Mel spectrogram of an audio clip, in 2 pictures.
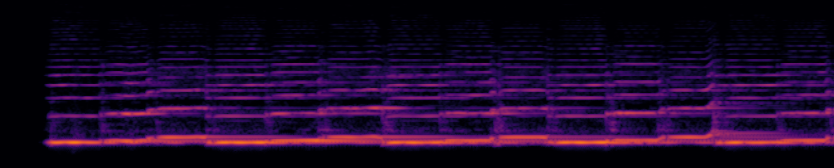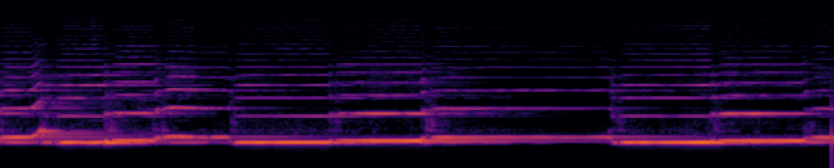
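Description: Sarinda, a bowed folk fiddle, playing a two-note sargam exercise: short bowed strokes alternating between two neighbouring notes, with a couple of slides up midway and longer held notes in the second half.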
